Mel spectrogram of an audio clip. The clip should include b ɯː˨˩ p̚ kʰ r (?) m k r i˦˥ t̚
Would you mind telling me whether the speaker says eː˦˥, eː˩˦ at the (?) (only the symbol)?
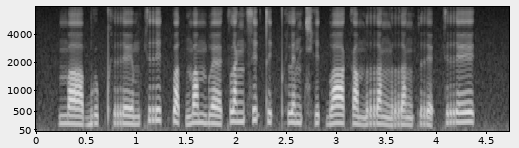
eː˩˦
